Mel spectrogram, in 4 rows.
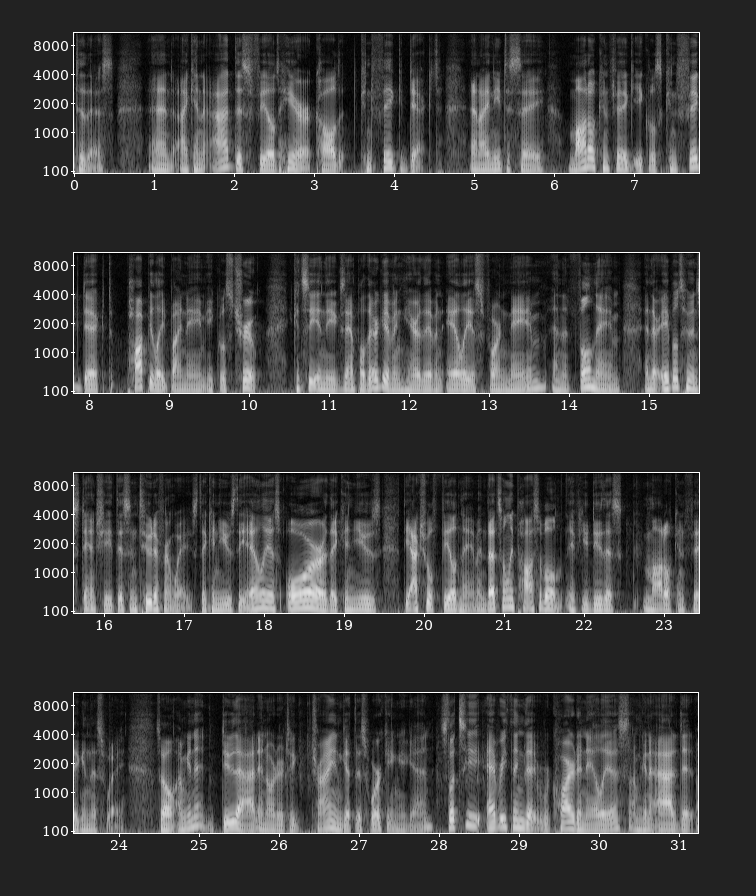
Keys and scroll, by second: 22.7 super+c, 23.8 super+Tab, 25.6 ctrl+a, 26.1 ctrl+a, 27.7-28.8 typing, 30.0 typing, 30.6 ctrl+c.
